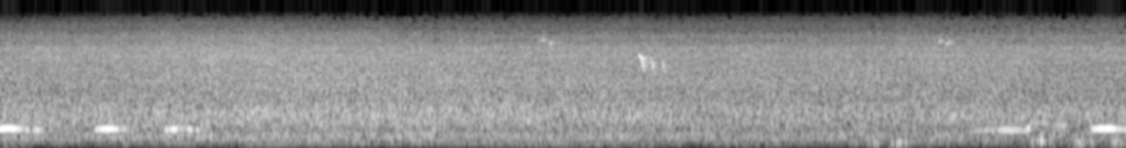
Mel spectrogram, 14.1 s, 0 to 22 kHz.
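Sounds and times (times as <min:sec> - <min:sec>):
outdoor background hiss: 0:00.0 - 0:14.0
small bird chirping: 0:08.0 - 0:08.4.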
